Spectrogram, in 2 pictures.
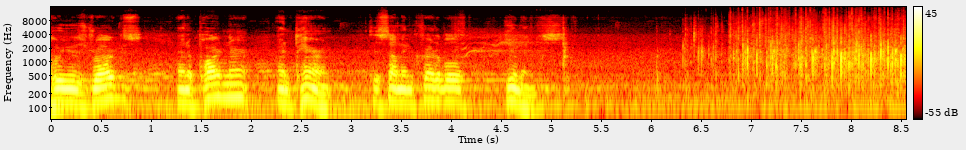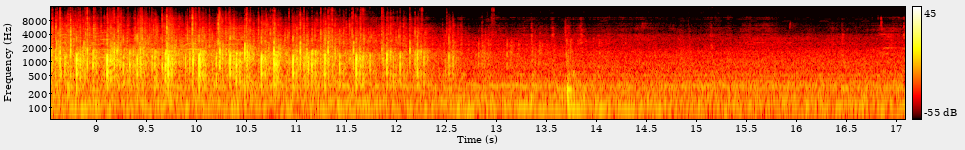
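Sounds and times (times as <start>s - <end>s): audience applauding: 6.3s - 13.3s.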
